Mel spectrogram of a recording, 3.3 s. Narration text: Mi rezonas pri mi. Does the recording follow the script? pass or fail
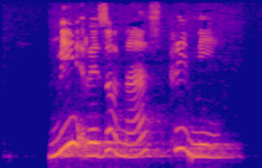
pass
